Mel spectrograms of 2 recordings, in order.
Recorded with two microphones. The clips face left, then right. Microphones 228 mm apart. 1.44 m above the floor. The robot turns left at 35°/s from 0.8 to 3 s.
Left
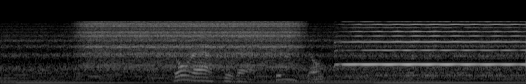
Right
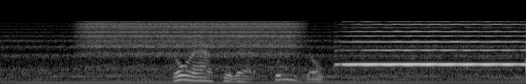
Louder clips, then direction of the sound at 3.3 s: Right 11 dB; 30° left (ahead or behind).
